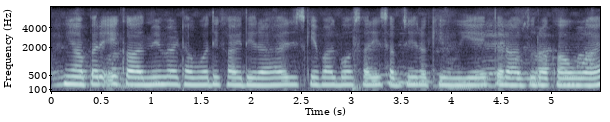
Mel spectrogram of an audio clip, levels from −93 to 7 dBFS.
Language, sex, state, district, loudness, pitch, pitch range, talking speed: Hindi, female, Bihar, Jahanabad, -14 LUFS, 210 Hz, 205-215 Hz, 250 wpm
